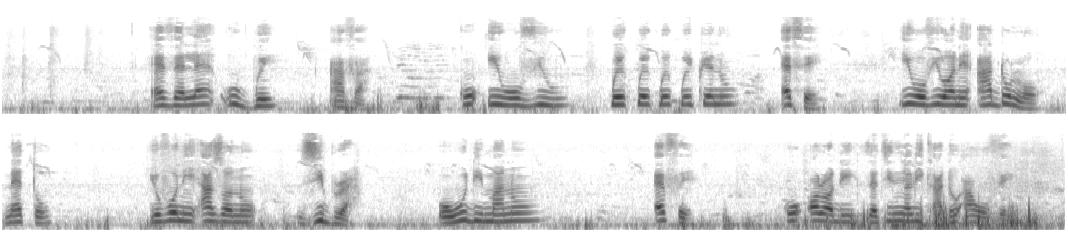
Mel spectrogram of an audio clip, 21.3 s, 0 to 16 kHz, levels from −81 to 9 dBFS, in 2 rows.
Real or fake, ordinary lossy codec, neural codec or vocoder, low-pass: real; MP3, 48 kbps; none; 9.9 kHz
